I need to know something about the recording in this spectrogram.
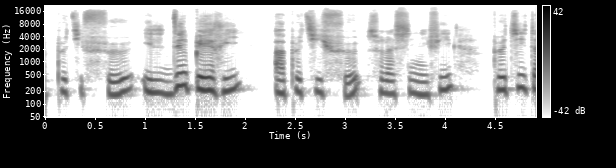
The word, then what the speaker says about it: à petit feu: petit feu, il dépérit à petit feu, cela signifie petit à petit, il décline. Il dépérit à petit feu. Donc, à petit feu. Même chose, trois syllabes, à p petit feu, à p à p petit feu.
